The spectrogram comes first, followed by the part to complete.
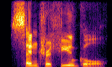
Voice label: "Centrifugal", American

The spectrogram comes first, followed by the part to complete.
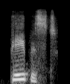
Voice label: "papist", Indian; Dictionary

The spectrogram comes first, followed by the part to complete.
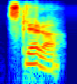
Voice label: "sclera", Indian

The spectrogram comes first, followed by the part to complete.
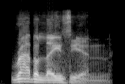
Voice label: "Rabelaisian", British

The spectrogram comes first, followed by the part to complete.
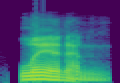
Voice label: "linen", American

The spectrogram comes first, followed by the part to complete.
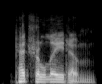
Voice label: "petrolatum", American

